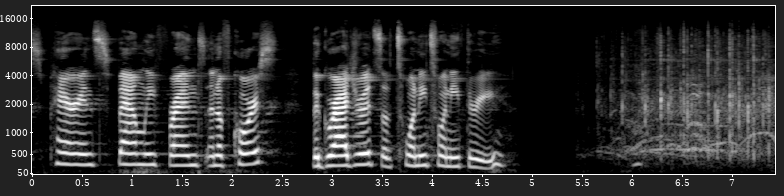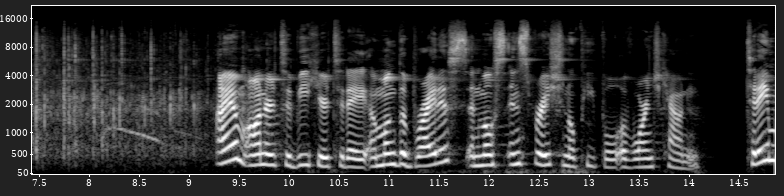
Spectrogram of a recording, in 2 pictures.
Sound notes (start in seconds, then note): 5.4 audience applauding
